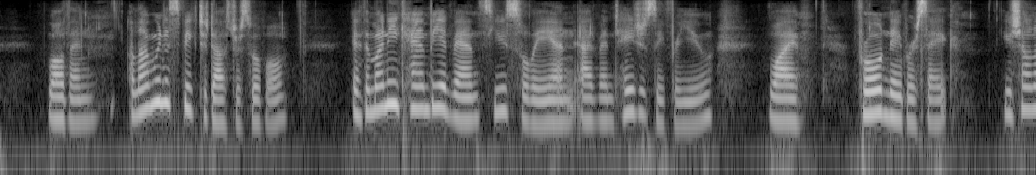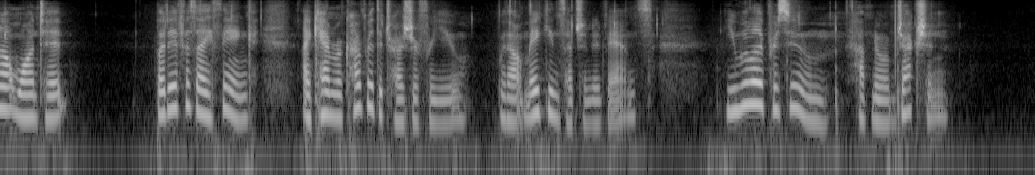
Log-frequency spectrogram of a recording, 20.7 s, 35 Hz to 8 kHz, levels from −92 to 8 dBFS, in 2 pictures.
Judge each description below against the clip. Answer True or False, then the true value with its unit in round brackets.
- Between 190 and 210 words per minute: False (155 wpm)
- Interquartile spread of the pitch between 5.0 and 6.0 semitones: True (5.5 semitones)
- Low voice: False (210 Hz)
